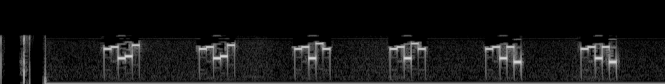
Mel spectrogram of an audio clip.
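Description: Five-tone selective call (ZVEI), heard as quick runs of five tones, tones of about 70 ms. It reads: 89340 89340 89338 89338 89391 89391
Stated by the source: ZVEI five-tone selective call 89327, received on an SDR.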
